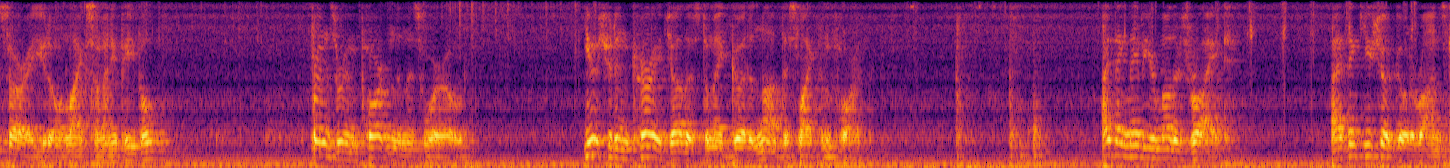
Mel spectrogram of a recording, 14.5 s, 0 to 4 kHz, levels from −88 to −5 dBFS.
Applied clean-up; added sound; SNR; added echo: none; Keys jangling; 17 dB; reverberation time 0.9 s.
